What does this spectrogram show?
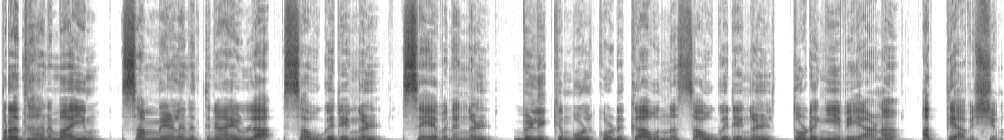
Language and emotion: Malayalam, neutral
